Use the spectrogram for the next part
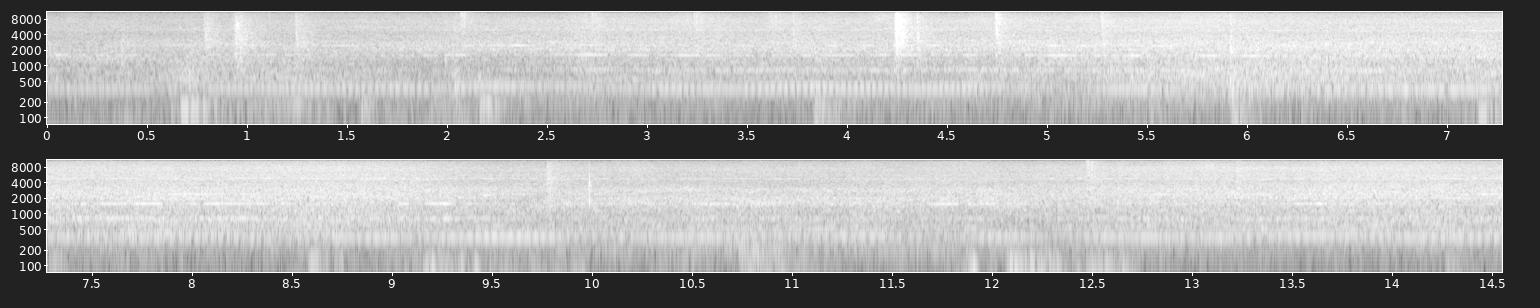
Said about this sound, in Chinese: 哎呀妈，这吹头发吹的，哎呦我天哪，跟抽油烟机似的，这咋还越吹越明显了呢？哎呦我天哪，这声是不是太大了呀？同学们，你们帮老师听听。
